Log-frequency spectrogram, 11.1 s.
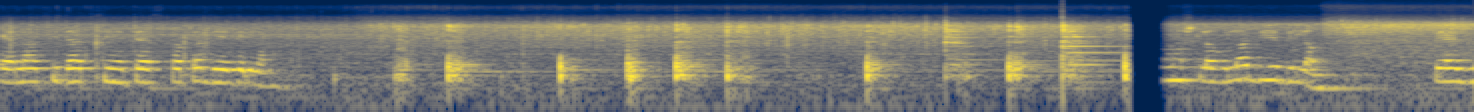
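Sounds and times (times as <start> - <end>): onions frying in hot oil: 0.0 - 11.0
metal spatula scraping a pot: 6.5 - 8.4.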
